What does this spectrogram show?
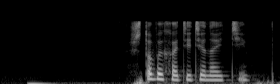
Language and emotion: Russian, neutral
